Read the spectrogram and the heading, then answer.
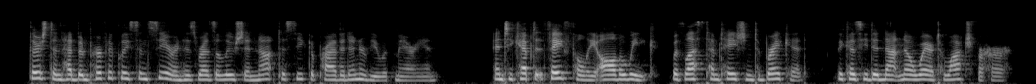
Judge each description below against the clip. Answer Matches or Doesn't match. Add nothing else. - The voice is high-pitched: Matches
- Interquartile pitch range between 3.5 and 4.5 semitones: Doesn't match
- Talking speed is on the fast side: Matches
